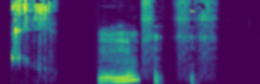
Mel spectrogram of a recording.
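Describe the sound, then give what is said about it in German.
Loud, crisp crunching of potato chips in a few short bursts, broken up by a brief voiced murmur partway through. “Boah, ich muss jetzt echt diese Chips wegstellen, sonst greife ich dabei immer rein.”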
